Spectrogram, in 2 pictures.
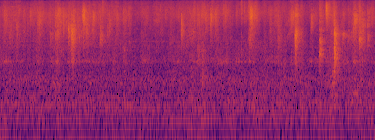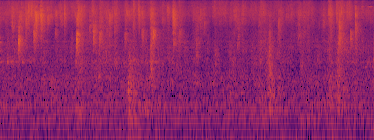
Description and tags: Person Showering
bathroom, water, shower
